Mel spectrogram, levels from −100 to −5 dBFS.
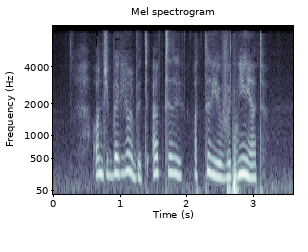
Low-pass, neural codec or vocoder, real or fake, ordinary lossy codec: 7.2 kHz; codec, 16 kHz in and 24 kHz out, 0.8 kbps, FocalCodec, streaming, 65536 codes; fake; MP3, 48 kbps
